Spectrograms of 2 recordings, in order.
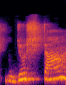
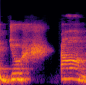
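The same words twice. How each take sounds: First: जुष्टाम with plain dental s; जुष्टाम said with a thin hissing s; wrong s sound. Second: जुष्टाम with a retroflex sh, tongue curled back; जुष्टाम with a full clear sh; clear sh sound. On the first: Teacher showing a common chanting mistake, जुष्टाम with plain s. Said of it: "जुष्टाम नहीं है". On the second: Teacher showing the correct chant, जुष्टाम with sh. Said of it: "श ठीक से बोलना है". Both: Shown as a demonstration.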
